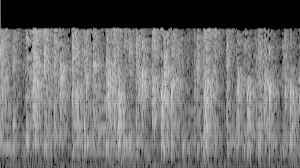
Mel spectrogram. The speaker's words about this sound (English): A big round of applause for Benjamin Fondan.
